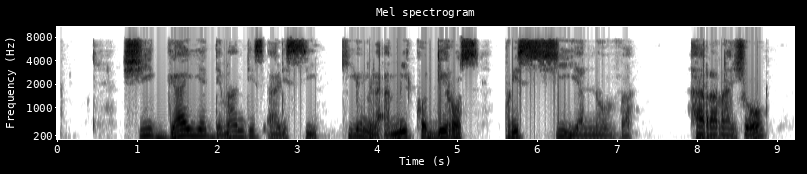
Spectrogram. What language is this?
Esperanto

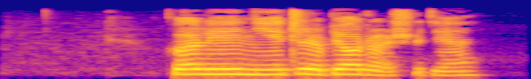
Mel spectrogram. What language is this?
Chinese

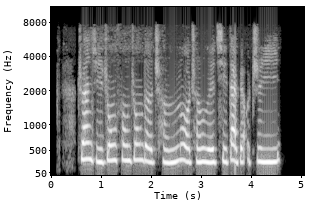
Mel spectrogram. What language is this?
Chinese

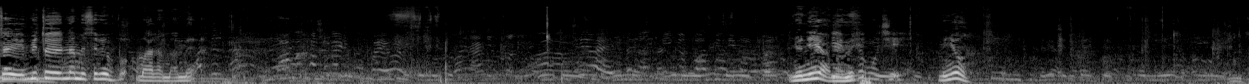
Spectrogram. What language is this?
Romanian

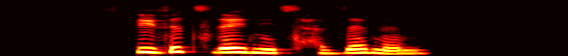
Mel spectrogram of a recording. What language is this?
Kabyle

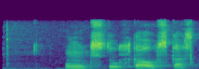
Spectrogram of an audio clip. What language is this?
Icelandic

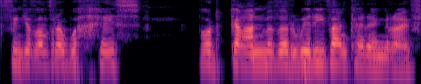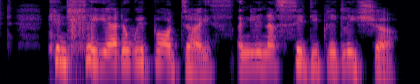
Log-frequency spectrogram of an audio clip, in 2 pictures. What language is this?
Welsh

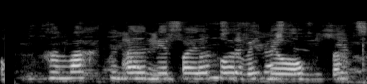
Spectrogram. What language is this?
Icelandic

